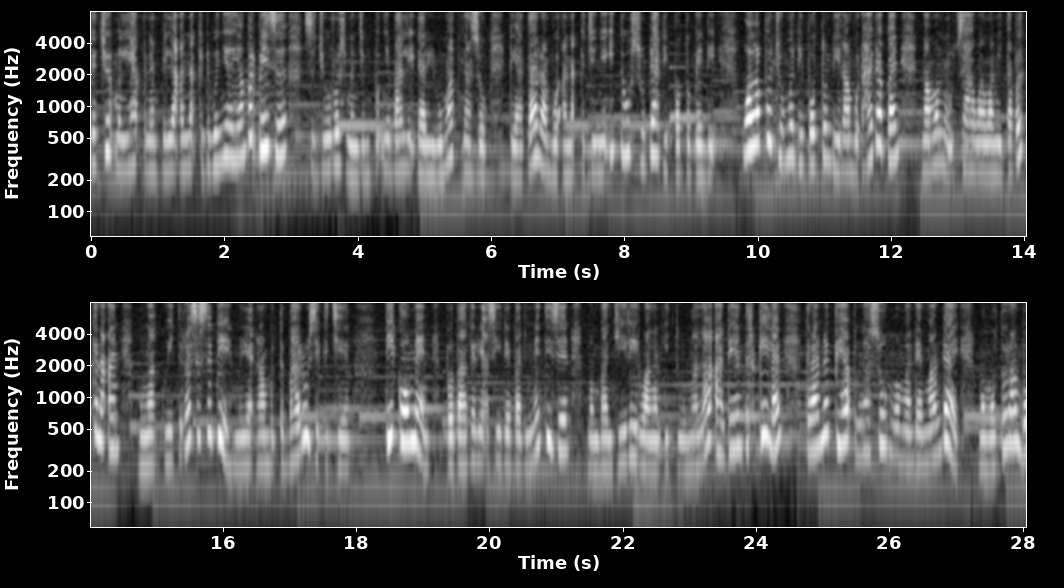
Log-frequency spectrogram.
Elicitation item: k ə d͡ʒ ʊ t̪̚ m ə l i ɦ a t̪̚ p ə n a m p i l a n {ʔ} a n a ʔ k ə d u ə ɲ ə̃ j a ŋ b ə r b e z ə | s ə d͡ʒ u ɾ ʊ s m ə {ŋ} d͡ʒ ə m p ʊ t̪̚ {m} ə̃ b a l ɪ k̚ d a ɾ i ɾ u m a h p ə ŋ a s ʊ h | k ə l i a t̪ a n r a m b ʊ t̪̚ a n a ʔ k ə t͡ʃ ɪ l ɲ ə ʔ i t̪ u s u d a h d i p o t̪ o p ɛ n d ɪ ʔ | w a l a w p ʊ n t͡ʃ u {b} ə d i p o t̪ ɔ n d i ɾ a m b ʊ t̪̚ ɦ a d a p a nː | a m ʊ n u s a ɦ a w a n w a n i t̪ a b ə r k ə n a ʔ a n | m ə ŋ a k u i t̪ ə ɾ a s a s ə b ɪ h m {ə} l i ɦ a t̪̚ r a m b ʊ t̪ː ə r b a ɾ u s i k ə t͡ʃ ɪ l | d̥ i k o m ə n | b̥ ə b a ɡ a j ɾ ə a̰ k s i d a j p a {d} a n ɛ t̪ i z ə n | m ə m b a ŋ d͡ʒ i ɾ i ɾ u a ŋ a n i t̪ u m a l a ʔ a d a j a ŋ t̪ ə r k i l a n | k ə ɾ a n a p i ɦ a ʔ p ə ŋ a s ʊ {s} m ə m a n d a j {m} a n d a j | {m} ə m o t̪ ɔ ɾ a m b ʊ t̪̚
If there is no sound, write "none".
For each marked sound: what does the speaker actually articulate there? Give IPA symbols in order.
ʔ, ɲ, ɲ, m, ə, d, h, m, m

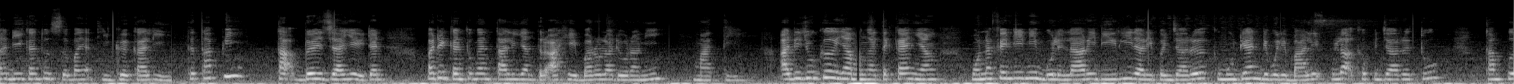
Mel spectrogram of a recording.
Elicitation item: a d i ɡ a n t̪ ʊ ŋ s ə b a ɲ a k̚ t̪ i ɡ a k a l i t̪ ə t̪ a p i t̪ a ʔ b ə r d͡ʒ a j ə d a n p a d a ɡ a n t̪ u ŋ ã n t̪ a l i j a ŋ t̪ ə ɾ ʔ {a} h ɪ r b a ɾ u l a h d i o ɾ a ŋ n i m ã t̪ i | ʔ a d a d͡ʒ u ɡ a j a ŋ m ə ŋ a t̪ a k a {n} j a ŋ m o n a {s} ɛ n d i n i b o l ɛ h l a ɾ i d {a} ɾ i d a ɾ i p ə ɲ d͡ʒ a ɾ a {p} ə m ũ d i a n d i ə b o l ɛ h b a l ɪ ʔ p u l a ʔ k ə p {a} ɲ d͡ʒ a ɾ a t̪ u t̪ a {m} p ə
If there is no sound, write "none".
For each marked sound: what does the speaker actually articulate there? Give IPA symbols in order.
a, n, f, i, k, ə, m

